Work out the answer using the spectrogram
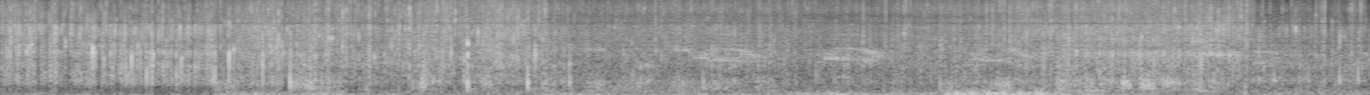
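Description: Shallots and green chillies sizzling in hot oil in a clay pot, a steady hiss full of small crackling pops from the tempering.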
